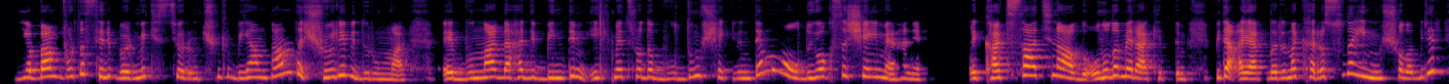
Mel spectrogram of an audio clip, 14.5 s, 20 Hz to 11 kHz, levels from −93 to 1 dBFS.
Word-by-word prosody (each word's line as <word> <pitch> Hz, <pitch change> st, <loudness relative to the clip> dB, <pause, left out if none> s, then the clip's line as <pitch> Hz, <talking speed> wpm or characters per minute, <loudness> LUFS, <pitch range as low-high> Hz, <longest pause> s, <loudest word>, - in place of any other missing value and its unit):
Ya, 275 Hz, +5 st, -1 dB
ben 315 Hz, -1 st, +4 dB
burada 320 Hz, +7 st, -2 dB
seni 315 Hz, -8 st, -2 dB
bölmek 260 Hz, +6 st, +1 dB
istiyorum 265 Hz, -9 st, -6 dB
çünkü 295 Hz, 0 st, -8 dB
bir 245 Hz, -, -4 dB
yandan 285 Hz, +7 st, 0 dB
da 390 Hz, -, +1 dB
şöyle 305 Hz, +9 st, 0 dB
bir 250 Hz, -7 st, -2 dB
durum 220 Hz, -2 st, -5 dB
var. 195 Hz, 0 st, -5 dB, 0.3 s
Eee, 235 Hz, -3 st, +3 dB
bunlar 280 Hz, +4 st, +3 dB
da 275 Hz, 0 st, +2 dB
"Hadi 260 Hz, -5 st, -2 dB
bindim, 260 Hz, +3 st, +2 dB
ilk 260 Hz, +2 st, -4 dB
metroda 295 Hz, -5 st, -2 dB
buldum," 230 Hz, +10 st, -4 dB
şeklinde 270 Hz, -, -3 dB
mi 470 Hz, -, -6 dB, 0.2 s
oldu? 255 Hz, -7 st, +2 dB
Yoksa 305 Hz, +4 st, 0 dB
şey 330 Hz, -3 st, -1 dB
mi, 240 Hz, -7 st, +1 dB
hani, 215 Hz, -3 st, -5 dB, 0.4 s
eee, 245 Hz, 0 st, +1 dB
kaç 265 Hz, 0 st, +3 dB
saatini 360 Hz, 0 st, +3 dB
aldı, 240 Hz, -8 st, +3 dB
onu 275 Hz, +7 st, +2 dB
da 355 Hz, -, +5 dB
merak 245 Hz, -8 st, +2 dB
ettim. 235 Hz, -2 st, -7 dB, 0.3 s
Bir 270 Hz, -, -2 dB
de 325 Hz, -, +6 dB
ayaklarına 245 Hz, +6 st, +2 dB
kara 295 Hz, -2 st, -1 dB
su 295 Hz, +8 st, -9 dB
da 435 Hz, -, +2 dB
inmiş 270 Hz, -8 st, +2 dB
olabilir. 265 Hz, -, 0 dB
275 Hz, 185 wpm, -25 LUFS, 245-310 Hz, 0.4 s, de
